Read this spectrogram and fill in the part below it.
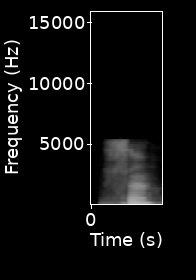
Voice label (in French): "saint", French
